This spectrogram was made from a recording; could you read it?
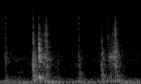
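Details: Mazda RX-8 S1 with a swapped Series 2 R3 drivetrain, new battery: quiet, irregular light clicks a few times a second with no engine running; owner suspects an immobilizer (IDS security) issue.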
